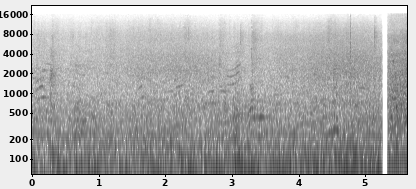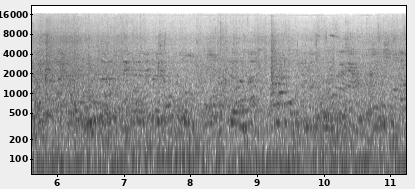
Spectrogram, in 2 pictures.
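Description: Small waves wash gently against a shore.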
